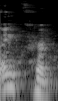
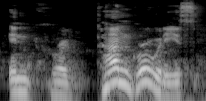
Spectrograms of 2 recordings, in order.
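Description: First: Said in the usual way. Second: Incongruities spelled out very slowly, syllable by syllable; slow right down and land every syllable of incongruities; careful correction. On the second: Real, not acted. Reader fixing his stumble, saying incongruities very slowly. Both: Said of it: "I don't know why I kept saying incongru".

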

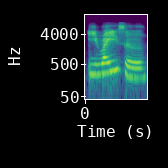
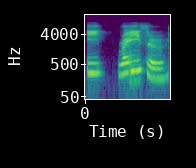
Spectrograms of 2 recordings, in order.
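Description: First: Eraser said very slowly with an ay sound, i-RAY-ser; slow model again. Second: Eraser drawn out very slowly, stressing the first sound; teacher stretches Eraser so pupils hear its opening; slow clear model. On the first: Teacher repeats Eraser slowly for the pupils. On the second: Teacher drills first sound of Eraser slowly. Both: Shown as a demonstration. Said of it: "cái âm đầu hai bạn chú ý này".

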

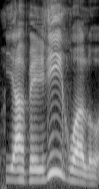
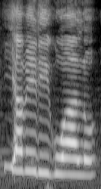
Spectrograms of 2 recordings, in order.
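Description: First: Said in the usual way. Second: "averígualo" stressed on the wrong syllable, higher and louder; mock wrong stress. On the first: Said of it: "acento en la I". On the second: Shown as a demonstration. Gamer mocking the game's misplaced accent on "averígualo", high and loud. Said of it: "Averígualo, acento en la I".

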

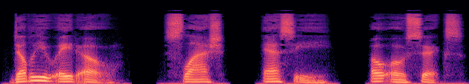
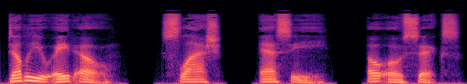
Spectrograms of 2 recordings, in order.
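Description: No difference in how they are said.

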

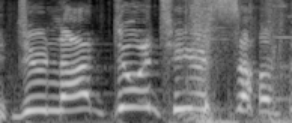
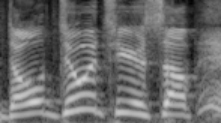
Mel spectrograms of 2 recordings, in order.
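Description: First: Real excited shout, pitched up high; shouted plea. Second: Said in the usual way. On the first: Real, not acted. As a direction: Do not do it to yourself shouted much higher. Pleading with fleeing player.

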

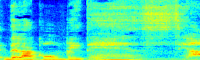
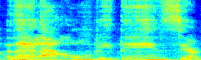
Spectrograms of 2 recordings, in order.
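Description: First: Said in the usual way. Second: Slow, hushed gasp of mock horror; scandalized whisper. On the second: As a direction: whisper it like a shocking secret, drawn out. Repite susurrando, como escándalo. (susurro lento y escandalizado)

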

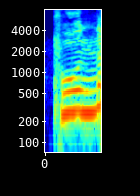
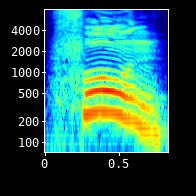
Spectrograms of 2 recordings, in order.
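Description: First: پون starting with a hard p; the mistaken پون, ph read as plain p; wrong p reading. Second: فون opening on a clear f; correct f sound. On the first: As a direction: say پون as "poon", p in place of f. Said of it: "نمیخوانیم". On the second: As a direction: say فون as "foon", ph as f. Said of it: "پون نمیخوانیم". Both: Shown as a demonstration.

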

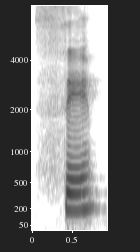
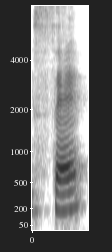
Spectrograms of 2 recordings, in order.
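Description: First: "se" with a narrow e, like "sê"; closed-vowel "se". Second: "se" with a wide open e, like "sé"; wrong open-vowel "se"; open e, mistaken. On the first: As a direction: say "se" with the e of "você". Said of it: "é fechado". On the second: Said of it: "nem se". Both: Shown as a demonstration.

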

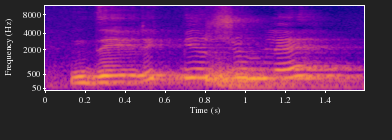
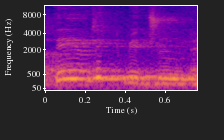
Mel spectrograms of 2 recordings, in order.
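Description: First: Slow repetition, left hanging on a rise; measured pace, more to come; deliberate recap. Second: Said in the usual way. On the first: Real, not acted. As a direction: spell out the clue slowly for the class. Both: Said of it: "Tekrarlıyorum".

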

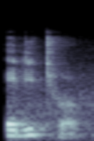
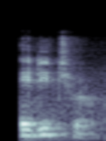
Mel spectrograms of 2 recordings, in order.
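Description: First: এডিটর said softly with no final r, like edito; native pronunciation. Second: এডিটর with the final r sounded; the Bengali way, r clear at the end; wrong pronunciation. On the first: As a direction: say এডিটর without the r. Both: Shown as a demonstration. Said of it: "not এডিটর".

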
